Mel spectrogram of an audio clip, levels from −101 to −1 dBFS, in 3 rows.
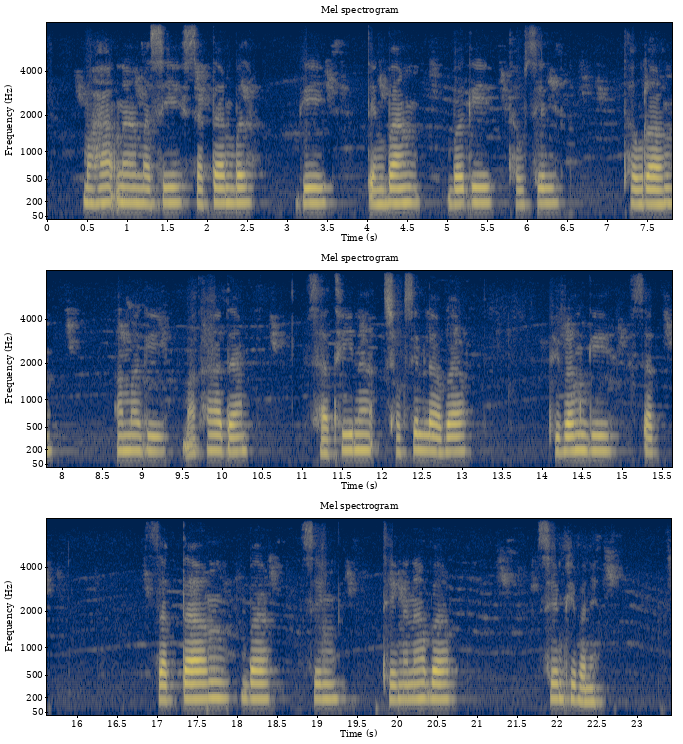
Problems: background sounds at intervals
